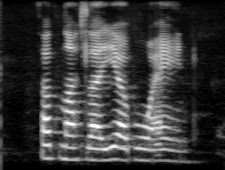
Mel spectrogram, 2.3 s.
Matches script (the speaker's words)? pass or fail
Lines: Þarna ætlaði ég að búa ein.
pass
